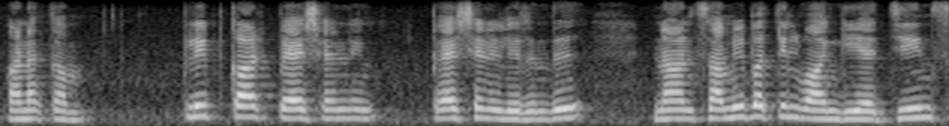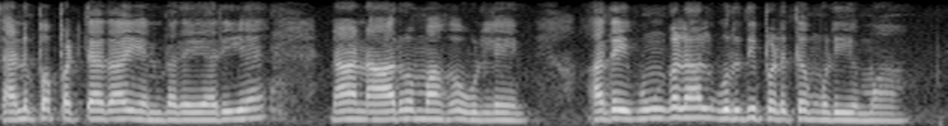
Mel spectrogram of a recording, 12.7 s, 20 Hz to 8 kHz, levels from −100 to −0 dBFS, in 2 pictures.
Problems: background sounds at intervals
